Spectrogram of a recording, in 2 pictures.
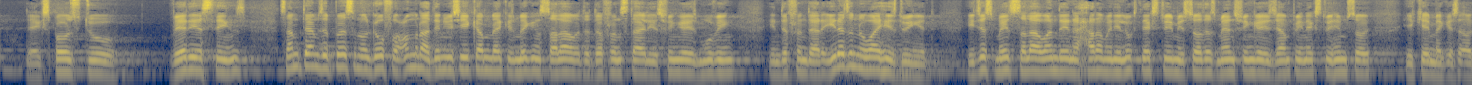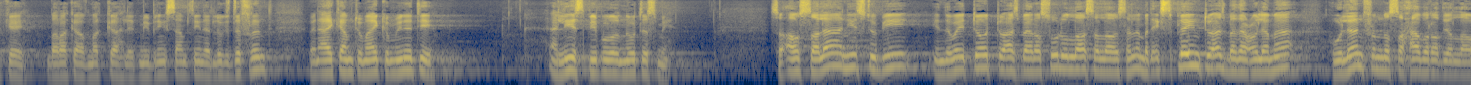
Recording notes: At the Houghton Masjid (West Street).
